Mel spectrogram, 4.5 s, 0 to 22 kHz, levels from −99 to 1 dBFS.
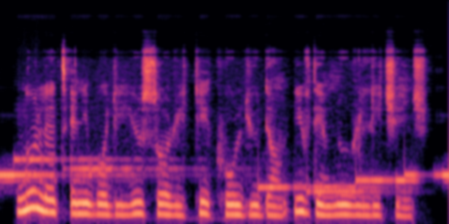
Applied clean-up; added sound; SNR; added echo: neural mask model RNNoise.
